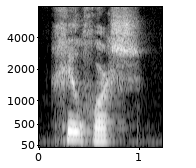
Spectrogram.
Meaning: yellowhammer (Emberiza citrinella)
- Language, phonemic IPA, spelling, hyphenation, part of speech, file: Dutch, /ˈɣeːl.ɣɔrs/, geelgors, geel‧gors, noun, Nl-geelgors.ogg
